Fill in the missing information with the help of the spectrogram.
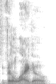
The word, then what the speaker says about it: vitiligo: How do you even pronounce this word? It's like vitiligo. Is that how you say it? Let me research how to pronounce this word in 1 second. Okay, so it's vitiligo.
